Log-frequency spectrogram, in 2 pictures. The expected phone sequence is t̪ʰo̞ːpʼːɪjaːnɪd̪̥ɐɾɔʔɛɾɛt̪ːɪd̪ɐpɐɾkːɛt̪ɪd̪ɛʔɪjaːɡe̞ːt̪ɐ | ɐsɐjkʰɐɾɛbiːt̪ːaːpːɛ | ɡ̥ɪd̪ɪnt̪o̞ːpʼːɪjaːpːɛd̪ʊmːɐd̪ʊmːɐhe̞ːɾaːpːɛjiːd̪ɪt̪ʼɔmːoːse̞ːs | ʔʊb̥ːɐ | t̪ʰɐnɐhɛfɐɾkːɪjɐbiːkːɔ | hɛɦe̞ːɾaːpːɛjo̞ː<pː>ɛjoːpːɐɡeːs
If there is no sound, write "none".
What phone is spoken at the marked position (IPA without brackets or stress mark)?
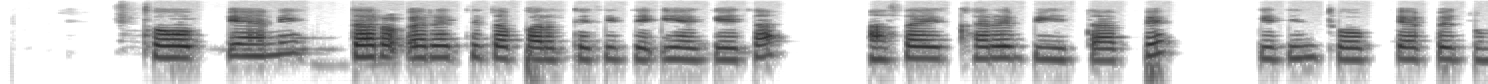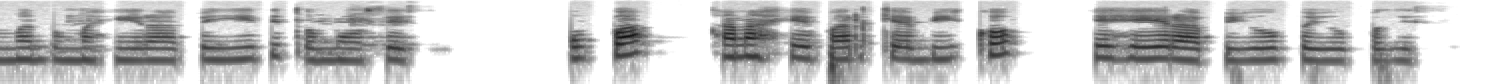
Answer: pː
